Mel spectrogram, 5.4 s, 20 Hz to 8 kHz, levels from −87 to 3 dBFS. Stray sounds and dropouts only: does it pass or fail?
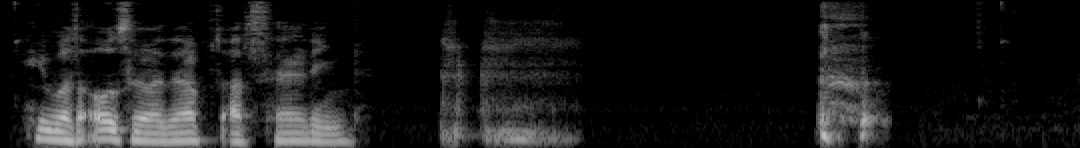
fail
